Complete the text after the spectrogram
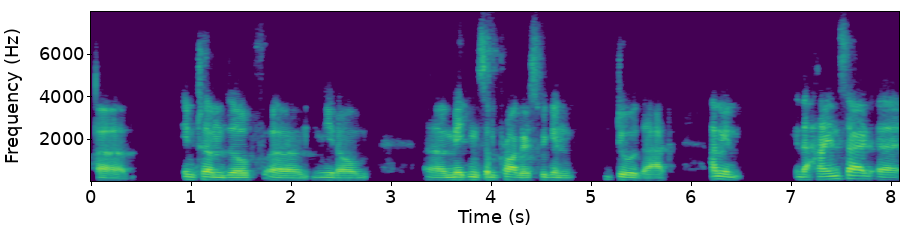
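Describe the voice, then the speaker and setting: A man's voice: fairly low pitch, dull audio. A young man from Pakistan with a Pakistani accent, telling his personal story in a talk with slides, hesitant and full of fillers and restarts. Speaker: speaker giving a talk.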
